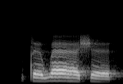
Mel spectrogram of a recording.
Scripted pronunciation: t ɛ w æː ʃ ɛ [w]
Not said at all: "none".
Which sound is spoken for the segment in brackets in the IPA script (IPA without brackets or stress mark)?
none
